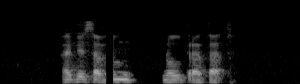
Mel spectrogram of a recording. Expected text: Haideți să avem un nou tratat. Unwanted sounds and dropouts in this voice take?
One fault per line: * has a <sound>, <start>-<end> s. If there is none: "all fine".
* has a dropout, 1.1-1.1 s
